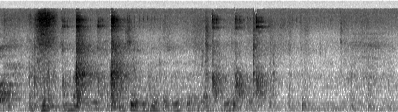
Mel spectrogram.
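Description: A table tennis ball bounces on a table before a serve.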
